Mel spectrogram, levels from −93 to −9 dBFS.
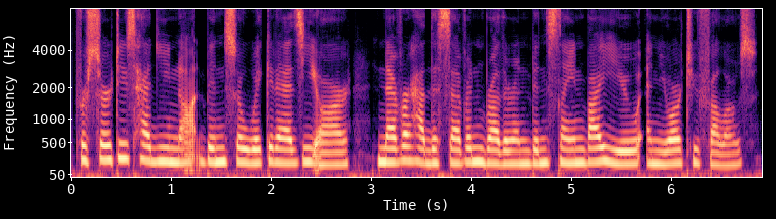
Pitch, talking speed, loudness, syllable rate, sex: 195 Hz, 210 wpm, -16 LUFS, 4.8 syllables/s, female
